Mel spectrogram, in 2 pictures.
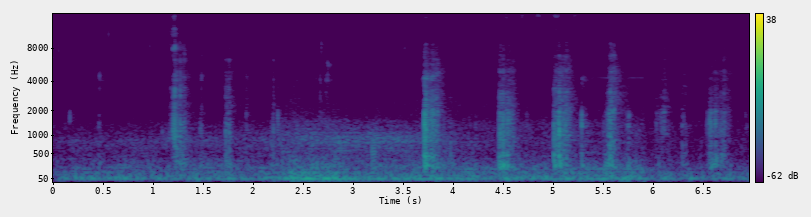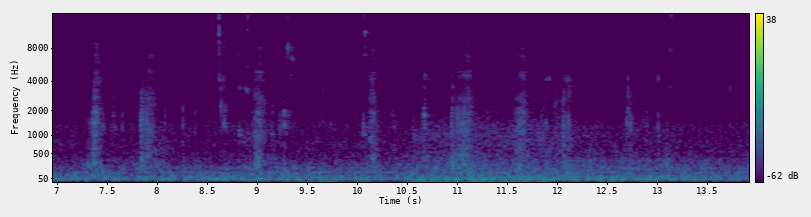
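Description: Close-up biting and chewing of a pan-fried zucchini potato pancake: a string of short, soft crunches, loudest a second or so in until about halfway, then fainter chewing.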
